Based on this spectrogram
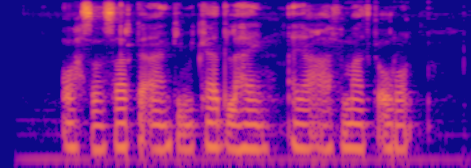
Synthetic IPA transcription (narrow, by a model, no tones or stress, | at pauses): wɑħsɔːnsaːrkʰɐ̰ʔaːŋkʰɪ̰mɪkʰaːd̪lɐɦɛjnʔɐja̰ːʕɑ̰ːfɪmaːd̪kʰɐʊɾɔːn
